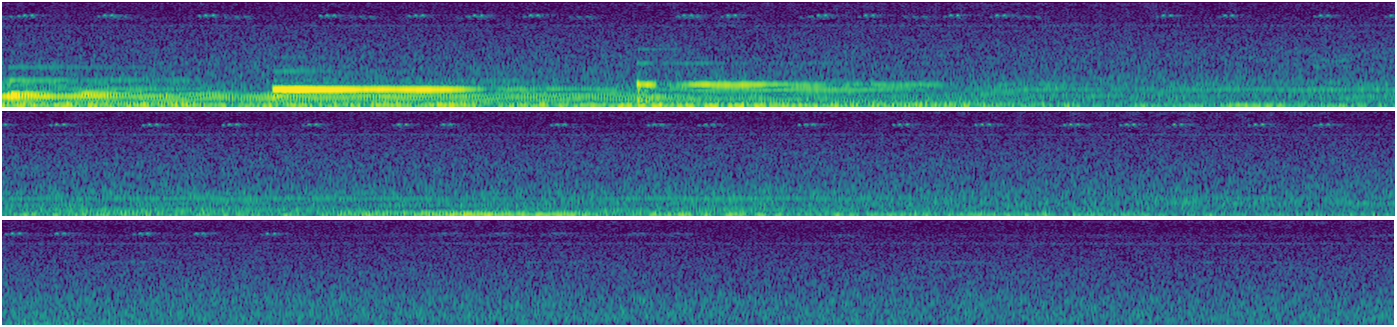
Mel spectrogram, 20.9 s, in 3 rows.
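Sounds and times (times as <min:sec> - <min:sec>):
soft piano notes: 0:00.0 - 0:14.6
thin high hiss: 0:00.0 - 0:15.4
crickets chirping at night: 0:00.0 - 0:20.8.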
